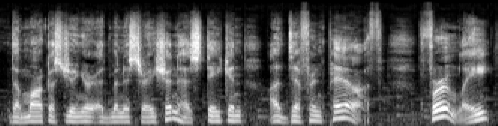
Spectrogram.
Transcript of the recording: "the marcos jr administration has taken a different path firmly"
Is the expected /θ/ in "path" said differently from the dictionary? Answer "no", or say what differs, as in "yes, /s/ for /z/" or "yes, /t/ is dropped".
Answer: no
